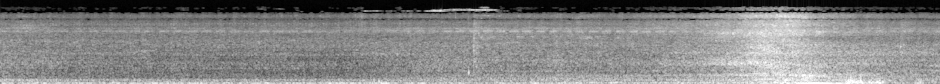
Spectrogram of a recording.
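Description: Car engine and road noise heard from inside the car, a steady low rumble. It swells louder about eleven to thirteen seconds in, then dies down again.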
